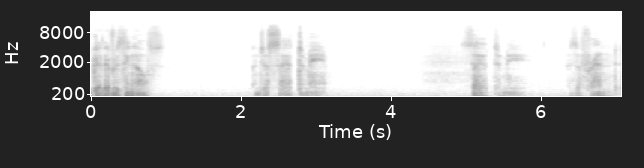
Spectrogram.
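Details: Adult male actor in a film scene; normal speech.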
